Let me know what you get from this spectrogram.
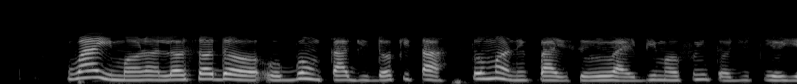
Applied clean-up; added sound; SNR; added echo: none; none; none; none.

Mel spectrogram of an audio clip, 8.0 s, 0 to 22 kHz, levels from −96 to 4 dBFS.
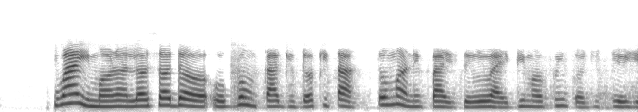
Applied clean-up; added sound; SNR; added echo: neural mask model DeepFilterNet 3.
